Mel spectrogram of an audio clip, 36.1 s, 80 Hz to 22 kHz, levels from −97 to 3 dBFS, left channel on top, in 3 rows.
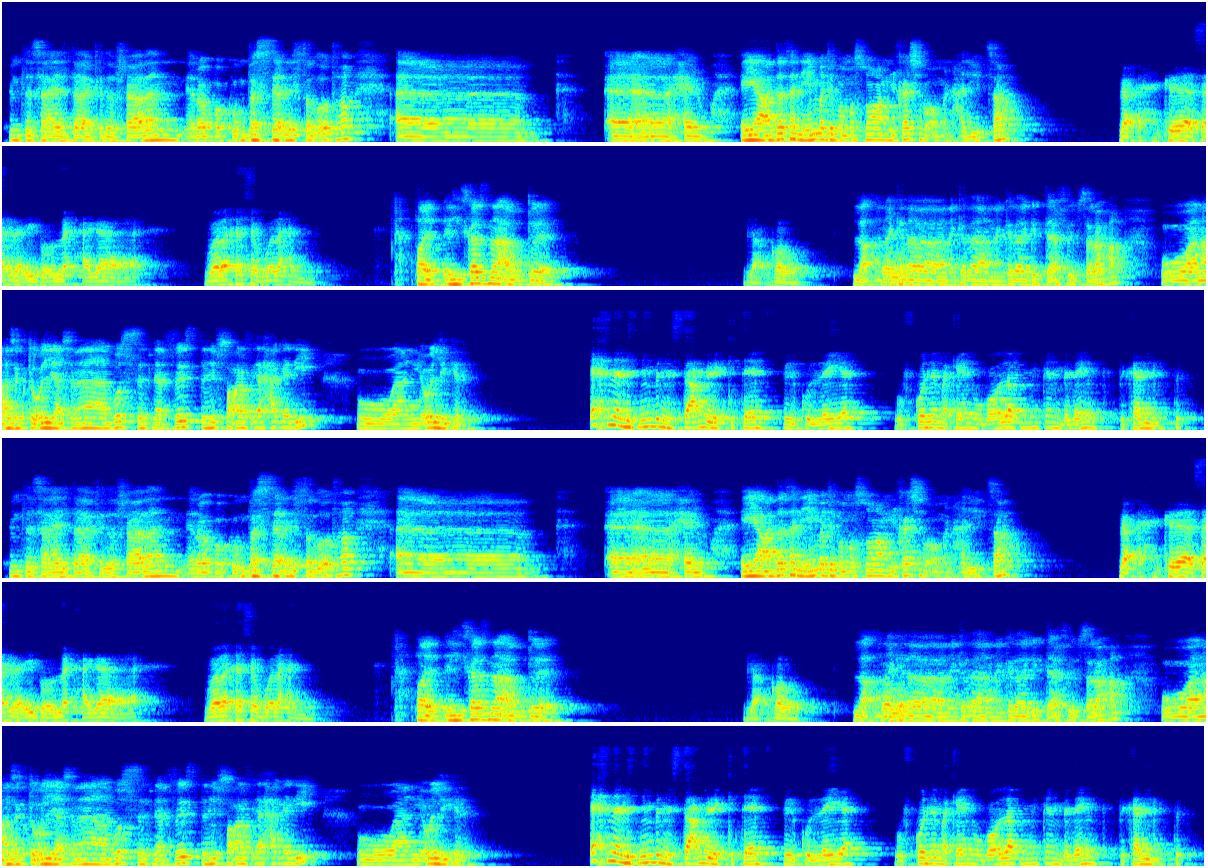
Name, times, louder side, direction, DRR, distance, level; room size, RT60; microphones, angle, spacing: voice 1, 0.1-5.3 6.0-10.1 16.0-17.5 20.5-23.2 23.6-27.1 27.6-28.7, left 1 dB, 35° left, 1 dB, 0.9 m, -27 dB
voice 2, 11.2-13.4 14.1-15.1 19.5-20.0 20.8-21.1 30.0-32.6 33.0-35.8, right 1 dB, 15° right, 2 dB, 0.7 m, -28 dB
11.0 x 7.3 x 2.5 m, 0.64 s
head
